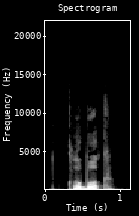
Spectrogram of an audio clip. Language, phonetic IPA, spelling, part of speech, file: Russian, [kɫʊˈbok], клубок, noun, Ru-клубок.ogg
- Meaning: 1. ball; clew (of thread) 2. glome, glomus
